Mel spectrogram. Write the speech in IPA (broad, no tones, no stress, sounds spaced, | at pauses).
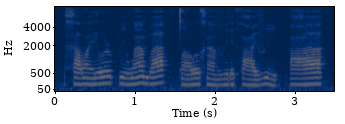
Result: x a lˠ ĩ j ʊ ɹ p i w ã b a | tˤ ã w ʊ x ã v i ɾ i θ ʕ e v i | ʕ a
